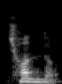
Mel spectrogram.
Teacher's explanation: শব্দের মধ্যে বা শেষে যদি ম ফলা যুক্ত হয়, তাহলে মটা উচ্চারিত না হয়ে সংযুক্ত ব্যঞ্জন বর্ণের দ্বিত্ব উচ্চারণ হয়ে থাকে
